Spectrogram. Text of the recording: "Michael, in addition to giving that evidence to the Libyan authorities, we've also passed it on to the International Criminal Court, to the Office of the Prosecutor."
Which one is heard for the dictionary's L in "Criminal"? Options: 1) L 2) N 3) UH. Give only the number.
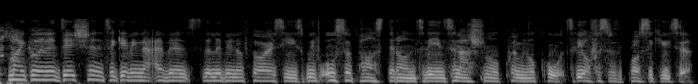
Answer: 1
